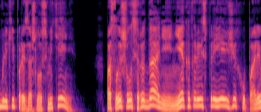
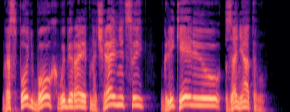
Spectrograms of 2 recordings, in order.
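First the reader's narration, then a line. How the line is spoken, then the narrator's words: Loud solemn proclamation. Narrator (Russian): Протодиакон громко провозгласил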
